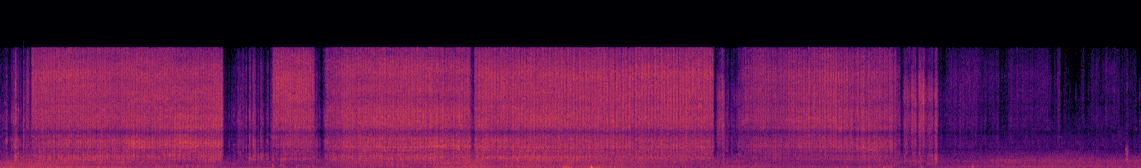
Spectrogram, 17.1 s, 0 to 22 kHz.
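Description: Dry sandpaper, 120 grit, rubbed by hand over the painted car door panel in steady scratchy strokes, taking the thickness off the scratches and dents. The rubbing pauses briefly a few times and goes quieter for the last few seconds.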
